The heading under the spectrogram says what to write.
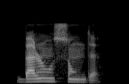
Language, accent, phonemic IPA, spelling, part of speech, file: French, France, /ba.lɔ̃.sɔ̃d/, ballon-sonde, noun, LL-Q150 (fra)-ballon-sonde.wav
- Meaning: weather balloon, sounding balloon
